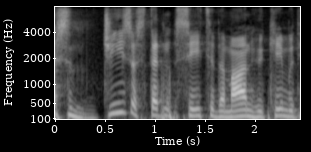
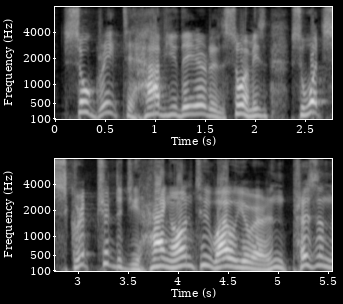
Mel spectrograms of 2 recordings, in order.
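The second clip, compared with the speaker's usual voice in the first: higher, effusive interviewer voice; gushing interviewer; 7 semitones higher, 7 dB louder than usual. Acted. Interviewer greeting a freed prisoner, gushing. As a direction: welcome the guest with put-on enthusiasm. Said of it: "the guy was like".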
